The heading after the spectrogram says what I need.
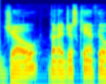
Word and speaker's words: Zhou: Also, I do know it's pronounced Joe, but I just can't feel comfortable calling her that, so I have to go with Zhou.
